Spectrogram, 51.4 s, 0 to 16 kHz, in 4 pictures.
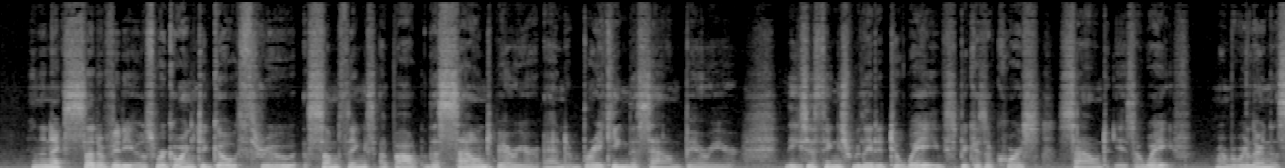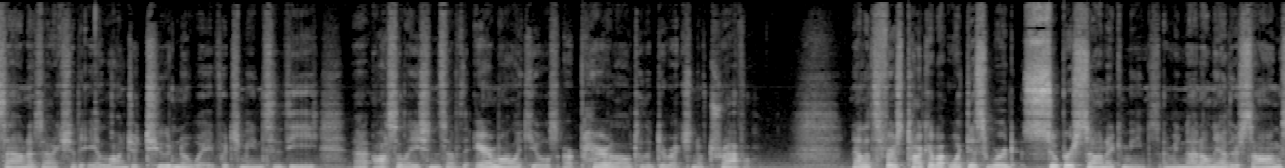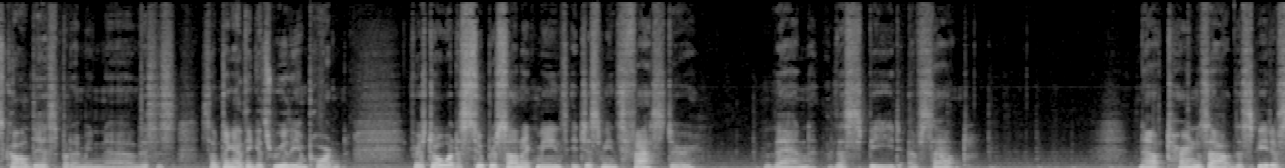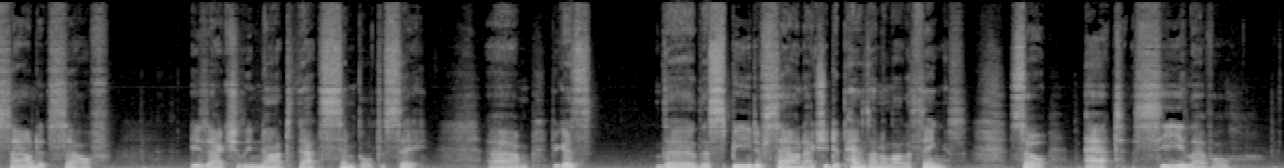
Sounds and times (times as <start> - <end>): Speech: 0.3 - 20.5, 21.4 - 29.2, 29.8 - 35.5, 37.1 - 39.7, 40.4 - 51.0.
